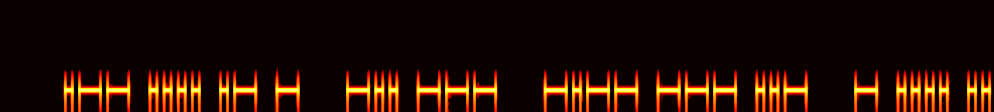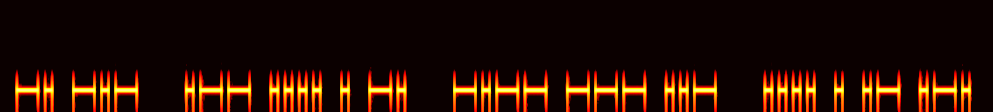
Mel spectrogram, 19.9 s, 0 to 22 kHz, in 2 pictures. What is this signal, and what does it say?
Morse code, heard as a keyed tone, about 17 wpm, 700 Hz. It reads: WHAT DO YOU THINK WHEN YOU HEAR
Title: Sentences from Top 300 Words 17wpm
